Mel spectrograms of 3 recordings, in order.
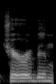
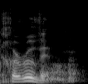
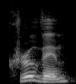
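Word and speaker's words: כרובים: How do you say it in English? Cherubim, that's how they pronounce it? The cherubim. The cheruvim.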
